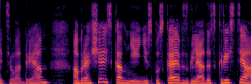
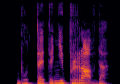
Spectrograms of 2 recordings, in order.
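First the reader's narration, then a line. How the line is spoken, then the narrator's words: Grumbling. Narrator (Russian): проворчал Кристиан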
